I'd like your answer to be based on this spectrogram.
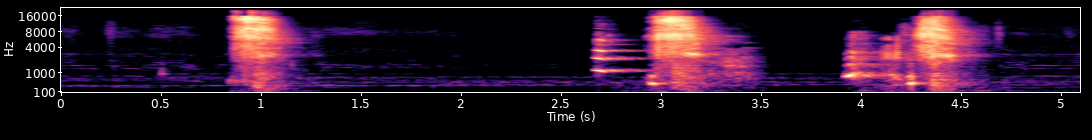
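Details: Three sharp sneezes in a row, each with a brief voiced lead-in, over a quiet background hum. The person says their eyes are suddenly itchy too.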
